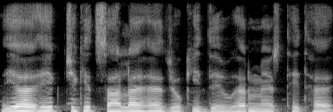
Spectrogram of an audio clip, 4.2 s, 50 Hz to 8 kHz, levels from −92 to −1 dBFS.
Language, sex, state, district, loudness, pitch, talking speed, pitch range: Hindi, male, Jharkhand, Deoghar, -17 LUFS, 135 Hz, 145 wpm, 130-150 Hz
